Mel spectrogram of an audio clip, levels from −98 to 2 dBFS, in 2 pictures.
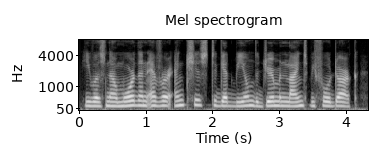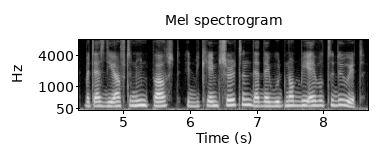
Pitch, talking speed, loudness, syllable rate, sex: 190 Hz, 220 wpm, -16 LUFS, 5.4 syllables/s, female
